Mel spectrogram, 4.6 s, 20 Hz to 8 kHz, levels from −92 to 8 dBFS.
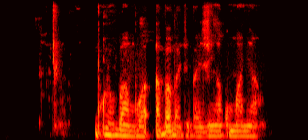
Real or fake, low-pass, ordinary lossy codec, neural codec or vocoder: real; 7.2 kHz; Opus, 32 kbps; none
